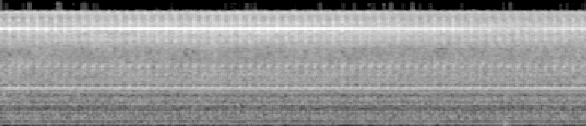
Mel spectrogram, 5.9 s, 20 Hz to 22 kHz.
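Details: Engine idling during oil pressure test on a 2012 Toyota Prius 2ZR-FXE: a fairly regular light tapping at two to three knocks per second. Pressure reading reaches 60 and then drops slightly. Knock cause unknown.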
